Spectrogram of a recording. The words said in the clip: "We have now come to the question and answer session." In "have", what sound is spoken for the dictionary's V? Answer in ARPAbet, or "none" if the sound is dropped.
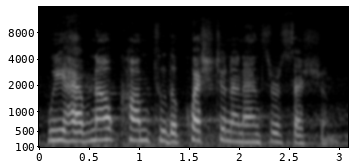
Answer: V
